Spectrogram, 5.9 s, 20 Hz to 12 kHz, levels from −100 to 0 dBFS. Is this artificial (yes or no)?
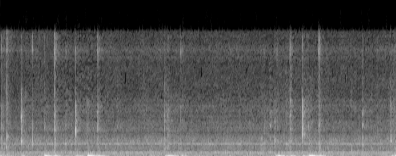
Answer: yes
